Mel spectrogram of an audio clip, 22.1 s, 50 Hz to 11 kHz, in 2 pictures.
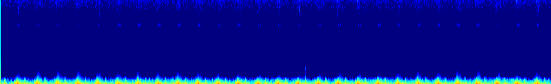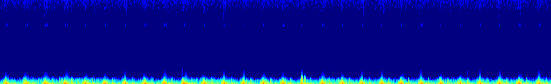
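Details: Own pounding heart recorded with a Polar H10 and ECG app: rapid, regular low thumping at about 150 beats a minute, a fast heartbeat.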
